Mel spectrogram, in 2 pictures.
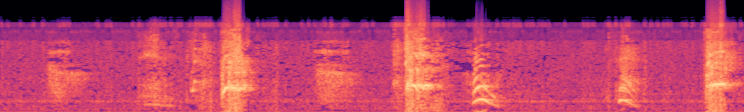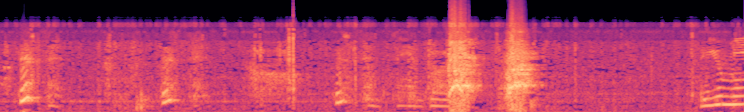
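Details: A female dog living at a junkyard, barking in short sharp bursts with some higher yips, spaced irregularly, while a woman talks to her in an excited voice.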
